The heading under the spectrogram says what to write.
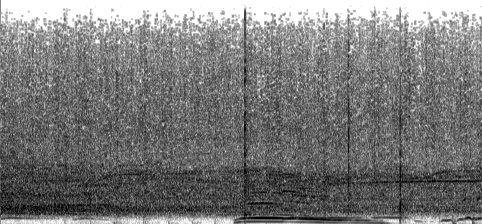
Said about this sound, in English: There's huge applause going on right now.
